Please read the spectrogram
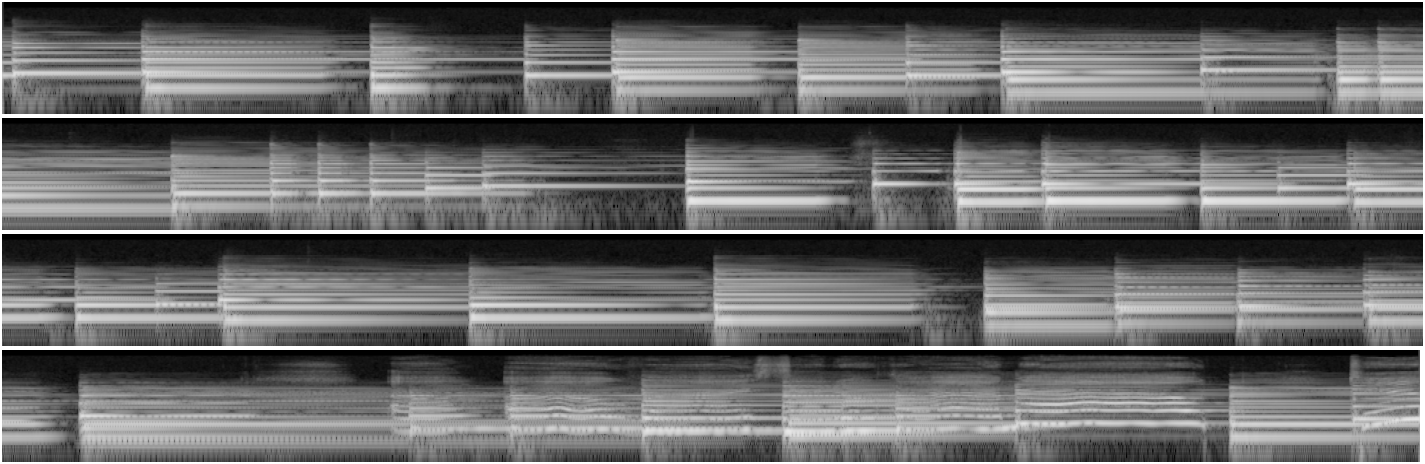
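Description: Acoustic piano played solo, melody over chords and a bass line, with a short break about two thirds through. Near the end a child's voice comes in, singing with a wavering pitch over the piano.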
